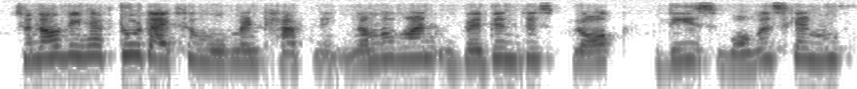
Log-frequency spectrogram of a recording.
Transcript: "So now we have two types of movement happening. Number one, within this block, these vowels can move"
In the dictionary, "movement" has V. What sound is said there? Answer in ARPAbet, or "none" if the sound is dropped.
V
